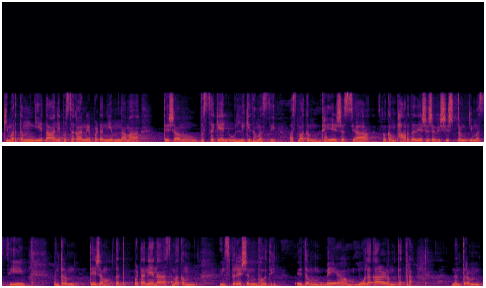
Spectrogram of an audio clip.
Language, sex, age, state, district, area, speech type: Sanskrit, male, 18-30, Karnataka, Hassan, rural, spontaneous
